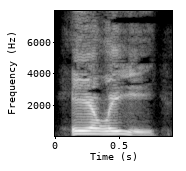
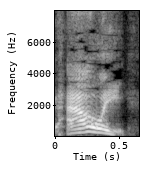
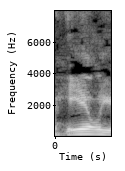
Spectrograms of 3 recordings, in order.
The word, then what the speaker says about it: Halle: It's pronounced Haley, like Haley Berry. Oh, like Halle. Oh, sorry, I say it wrong all the time. Halle Berry. Thank you, Halle. I call her Haley all the time, and it's Halle.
